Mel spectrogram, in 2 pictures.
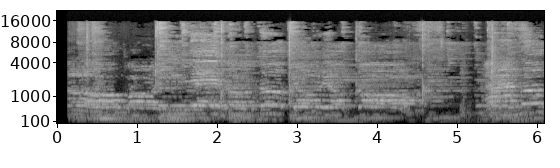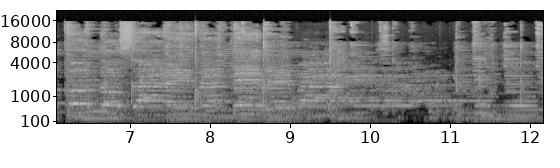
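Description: Acoustic guitar being strummed while a man sings along.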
